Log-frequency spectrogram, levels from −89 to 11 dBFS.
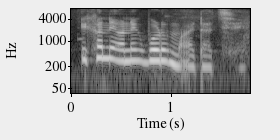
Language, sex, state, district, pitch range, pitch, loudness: Bengali, female, West Bengal, Paschim Medinipur, 250-310 Hz, 295 Hz, -14 LUFS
